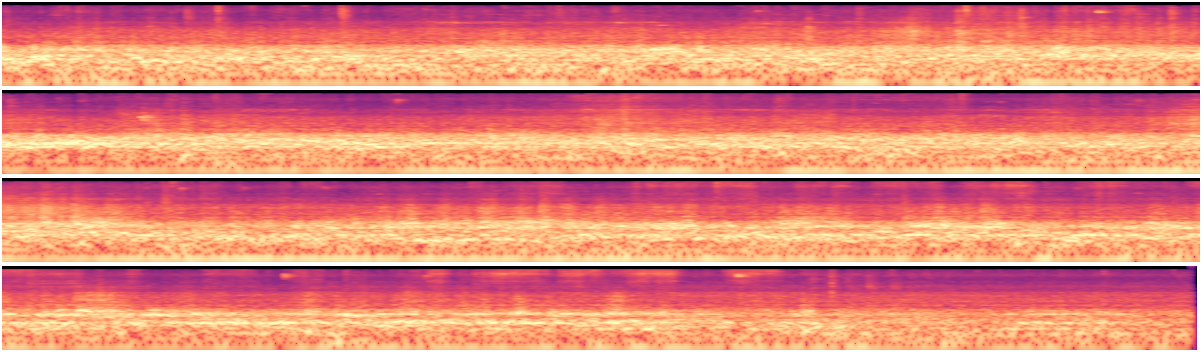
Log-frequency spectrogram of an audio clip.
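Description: Tram wheels clatter and squeal on the tracks.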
